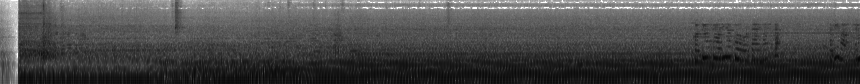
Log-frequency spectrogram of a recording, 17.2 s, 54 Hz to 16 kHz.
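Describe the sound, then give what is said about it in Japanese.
A Hojo Railway KiHa 47 diesel railcar engine runs steadily, a low droning rumble with a constant hum that holds throughout, with faint mechanical clicks and a brief higher whine near the end. “北条鉄道キハ47降誕そろそろ1周年記念”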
